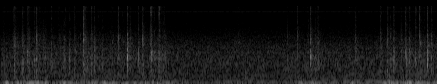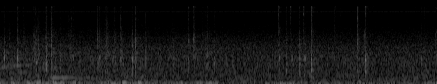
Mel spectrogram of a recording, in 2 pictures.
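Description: Typing on a computer keyboard: clusters of quick keystrokes with short pauses between them, over a low steady hum.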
